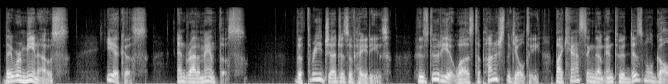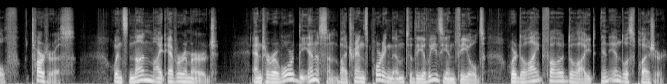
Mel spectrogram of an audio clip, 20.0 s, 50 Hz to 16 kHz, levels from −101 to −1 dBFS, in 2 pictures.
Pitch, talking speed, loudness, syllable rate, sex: 130 Hz, 155 wpm, -20 LUFS, 5.6 syllables/s, male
